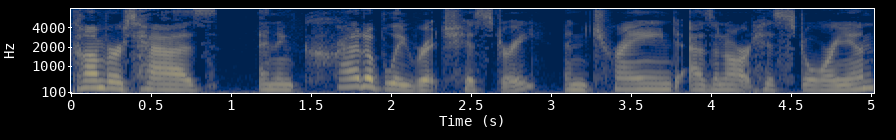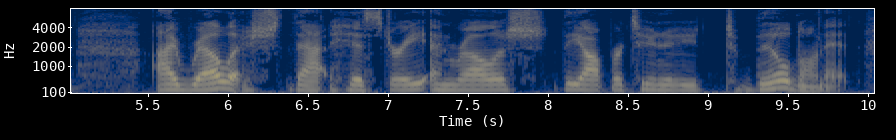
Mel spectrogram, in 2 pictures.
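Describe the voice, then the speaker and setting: A woman with an American accent and an unremarkable speaking voice, medium pitch, ordinary pitch variation and a moderate pace, on a very clean recording with a silent background. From South Carolina. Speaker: college president. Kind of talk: radio interview. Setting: studio.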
